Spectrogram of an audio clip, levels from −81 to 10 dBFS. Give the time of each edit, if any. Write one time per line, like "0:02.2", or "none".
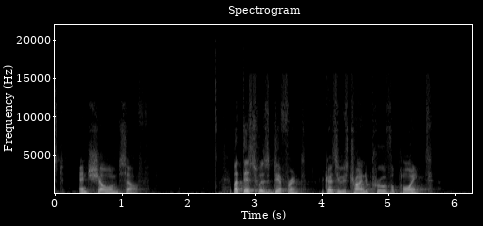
none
